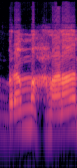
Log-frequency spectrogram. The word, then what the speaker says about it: ब्रह्मणा: अब ण और जुड़ा हुआ है, ण णकार और उसके पीछे आकार है, तो क्या बन जाएगा? ब्रह्मण। अब ब्रह्मणा नहीं कहेंगे, कभी ह को बाद में ले आए, इसलिए थोड़ा सावधानी रखनी होगी इस शब्द में।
